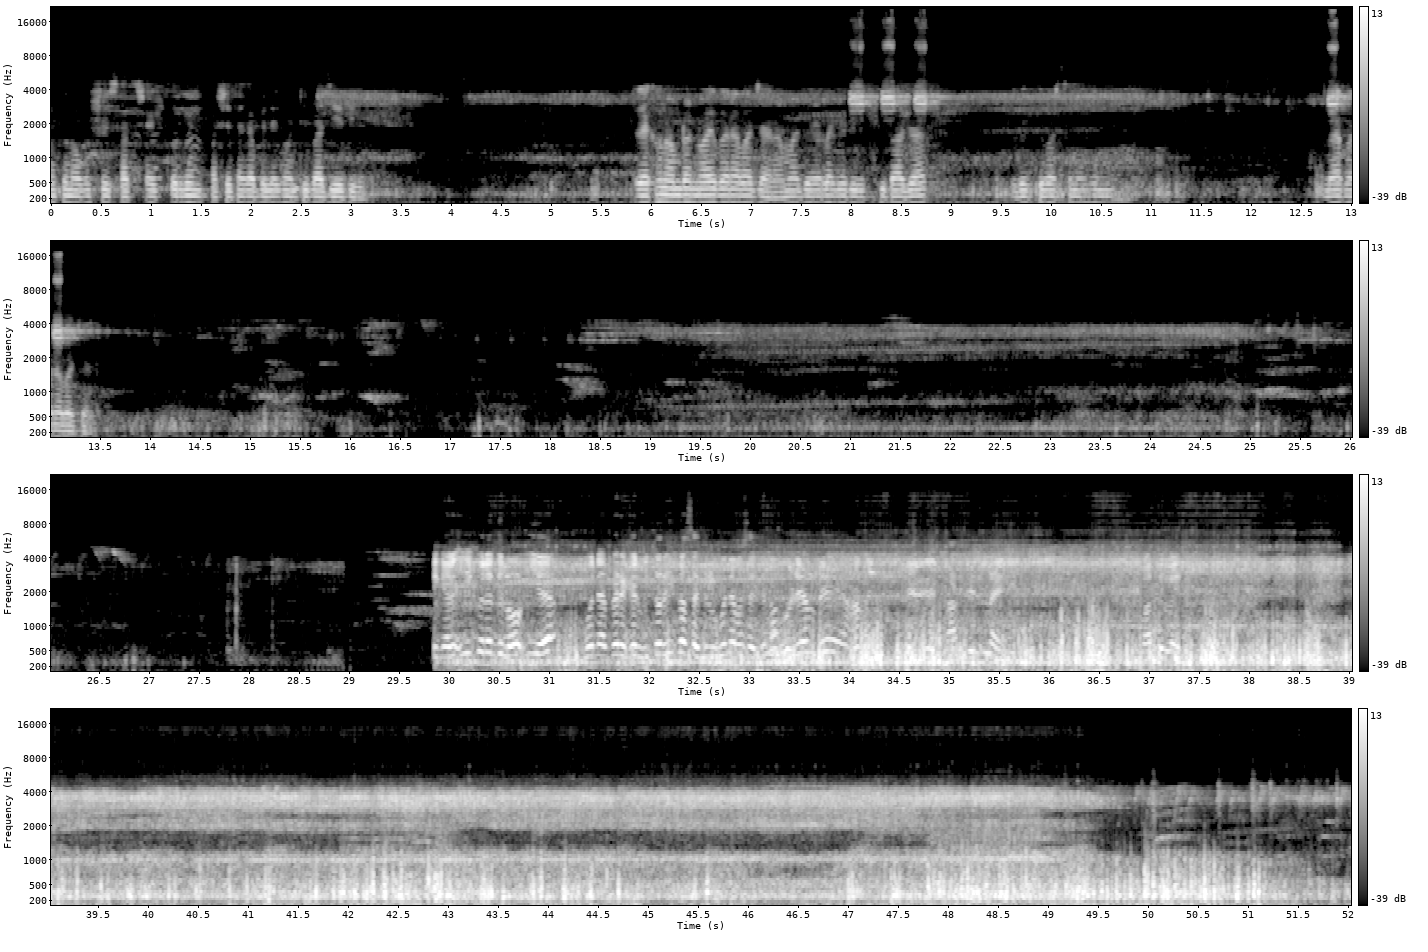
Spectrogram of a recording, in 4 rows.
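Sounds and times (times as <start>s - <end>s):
rough road noise: 0.0s - 52.0s
vehicle engine running: 2.6s - 16.0s, 17.5s - 27.0s, 29.9s - 52.0s
faint chirps: 18.1s - 29.9s.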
